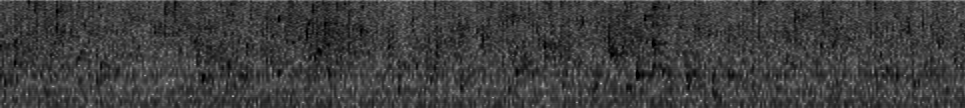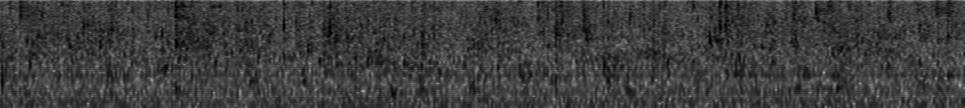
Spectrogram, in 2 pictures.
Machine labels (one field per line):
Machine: pump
